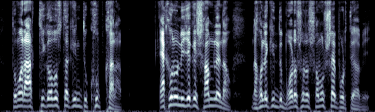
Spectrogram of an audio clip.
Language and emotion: Bengali, angry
